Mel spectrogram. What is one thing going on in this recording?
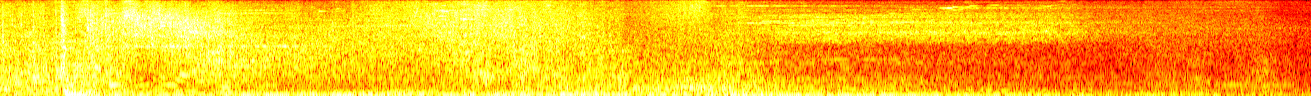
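Magic spell effects crackle and whoosh loudly.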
